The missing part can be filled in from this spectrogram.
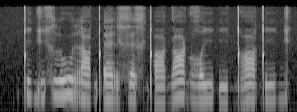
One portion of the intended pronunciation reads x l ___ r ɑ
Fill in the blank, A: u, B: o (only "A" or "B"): A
